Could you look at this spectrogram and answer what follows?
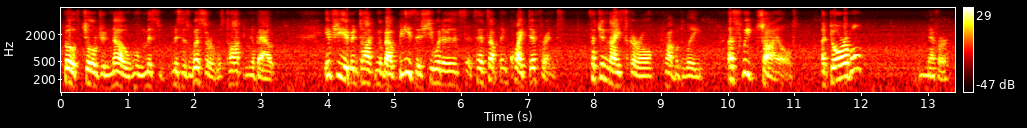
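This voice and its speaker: A man reading a children's story aloud with expressive narration. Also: on the high side, moderate pace. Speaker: storybook reader. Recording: distant mic, slightly dull, faint noise.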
